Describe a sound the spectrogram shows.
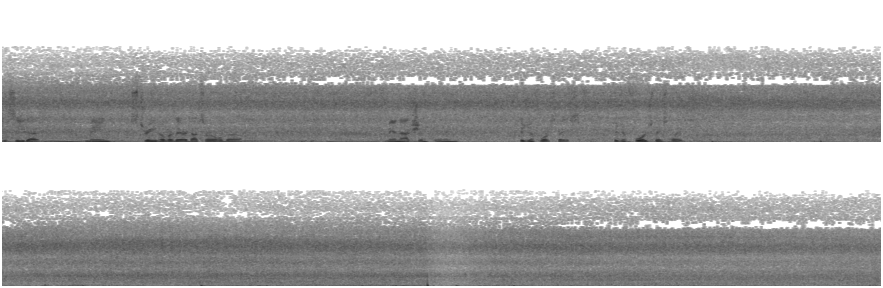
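Water from a fountain splashes steadily into a pool outdoors.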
